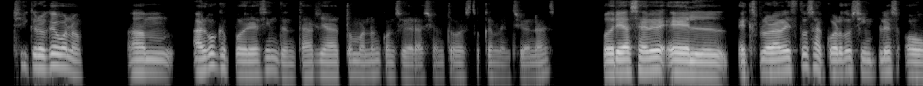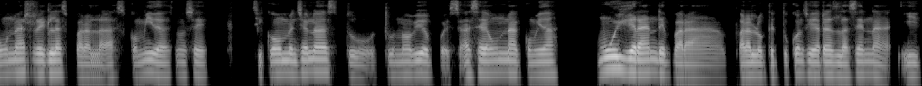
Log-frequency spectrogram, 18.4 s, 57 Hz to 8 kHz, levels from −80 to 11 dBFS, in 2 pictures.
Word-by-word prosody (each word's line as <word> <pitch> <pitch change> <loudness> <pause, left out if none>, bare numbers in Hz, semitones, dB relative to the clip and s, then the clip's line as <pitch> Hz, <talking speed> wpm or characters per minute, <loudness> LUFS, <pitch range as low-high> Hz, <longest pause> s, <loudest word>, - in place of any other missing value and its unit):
Sí, 185 - -15
creo 165 -1 +1
que 185 - +3
bueno, 155 -8 +1 0.4
am, 130 -1 -2 0.2
algo 140 +7 +1
que 165 -2 -6
podrías 120 0 -2
intentar 115 -5 -8
ya 115 -1 -4
tomando 120 -1 -9
en 125 - -11
consideración 110 -2 -11
todo 110 - -11
esto 105 - -17
que - - -12
mencionas, 105 +3 -13 0.4
podría 135 +2 +8
ser 135 +1 +4 0.2
el 120 -3 +6
explorar 130 +3 +3
estos 160 +4 -1
acuerdos 135 -2 +1
simples, 130 0 -5
o 120 -1 0
unas 125 +3 -2
reglas 125 0 0
para 105 -1 -5
las 100 0 -7
comidas, 115 -1 -4
no 115 0 -12
sé. 110 -1 -6 0.4
Si - - -13
como 125 0 0
mencionas, 130 +1 0
tu 100 -3 -10
tu 120 - -12
novio, 120 +1 -2
pues, - - -9
hace 120 +2 0
una 125 0 -1
comida 120 +1 -4 0.4
muy 150 +1 +5
grande 130 -1 +5
para 100 -3 -4
para 110 +1 0
lo 110 -1 -2
que 110 - -8
tú - - -15
consideras 115 -2 -1
la 105 -1 -2
cena, 115 -3 -5
y 110 -1 -10
120 Hz, 170 wpm, -21 LUFS, 110-130 Hz, 0.4 s, podría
